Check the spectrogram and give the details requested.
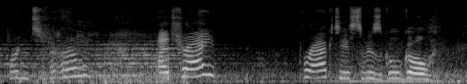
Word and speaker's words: Printemps: Like imagine like old French words where you just say first 3-4 letters and the rest of the word you just like this. So it sounds like Printemps.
